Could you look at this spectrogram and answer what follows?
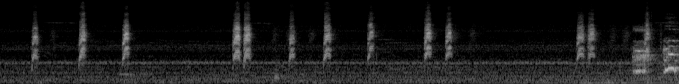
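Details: Sooty-headed bulbul, 'gacor fighter' lure recording for provoking aggressive song: sharp single and paired chirps at uneven intervals, ending in a louder burst of mixed, fuller notes, with a constant low hum beneath.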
